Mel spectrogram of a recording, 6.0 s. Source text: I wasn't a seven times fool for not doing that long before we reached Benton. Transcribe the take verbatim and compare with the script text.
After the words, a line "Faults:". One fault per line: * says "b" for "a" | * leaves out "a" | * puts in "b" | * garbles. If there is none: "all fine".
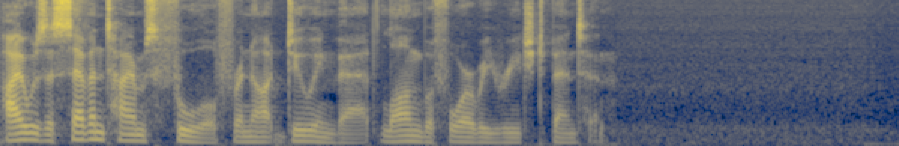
I was a seven times fool for not doing that long before we reached Benton.
Faults:
* says "was" for "wasn't"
